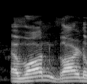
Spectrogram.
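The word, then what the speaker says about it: avant-garde: हैं आवां एवन गर्ड इसको अवन पढ़ेंगे टी साइलेंट होगा अवन गर्ड बोलेंगे एवान गर्ड का मतलब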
